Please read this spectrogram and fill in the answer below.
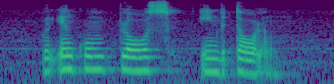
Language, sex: Afrikaans, female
